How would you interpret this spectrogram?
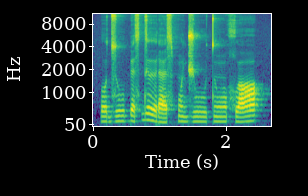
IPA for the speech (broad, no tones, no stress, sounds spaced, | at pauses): o d͡z uː ɠ ɛ s d ɘː ɾ æ s p õ d͡ʒ uː t ũː χʷ ɑ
